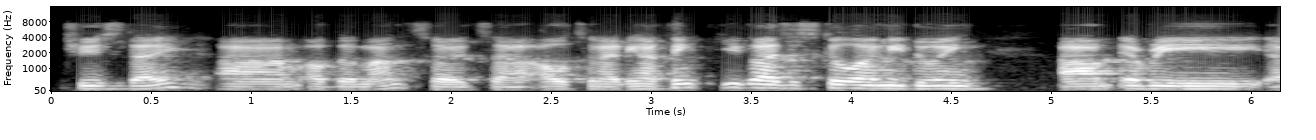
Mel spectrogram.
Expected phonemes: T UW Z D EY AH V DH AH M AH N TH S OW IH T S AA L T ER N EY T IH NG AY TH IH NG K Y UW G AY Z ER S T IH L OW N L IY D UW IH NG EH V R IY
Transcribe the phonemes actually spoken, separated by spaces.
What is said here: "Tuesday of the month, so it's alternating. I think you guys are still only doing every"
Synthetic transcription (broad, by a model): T UW Z D EY AH V DH AH M AH N TH S OW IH T S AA L T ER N EY T IH NG AY TH IH NG K Y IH G AY Z ER S T IH L OW N L IY D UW IH NG EH V R IY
